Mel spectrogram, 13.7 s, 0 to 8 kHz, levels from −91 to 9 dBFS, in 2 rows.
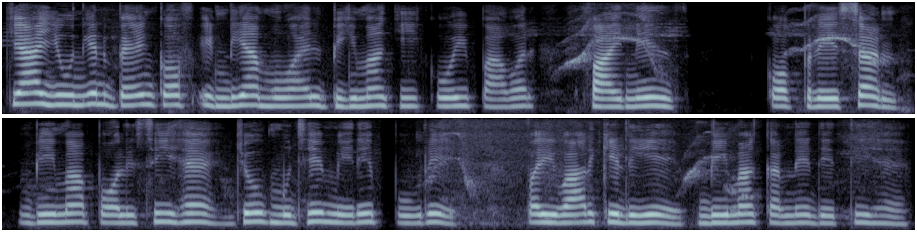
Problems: constant background noise, continuous background conversations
